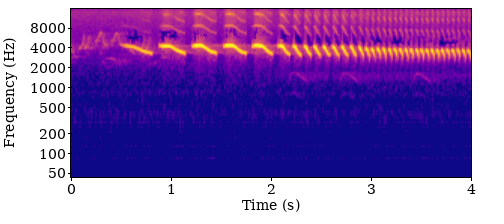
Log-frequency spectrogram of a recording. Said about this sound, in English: Have you heard the song of the field sparrow?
